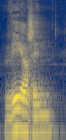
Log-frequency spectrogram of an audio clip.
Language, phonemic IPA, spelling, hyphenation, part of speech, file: Dutch, /ˈʋeːr.zɪn/, weerzin, weer‧zin, noun, Nl-weerzin.ogg
- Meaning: revulsion, aversion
